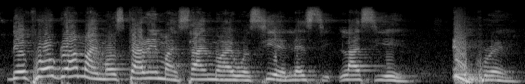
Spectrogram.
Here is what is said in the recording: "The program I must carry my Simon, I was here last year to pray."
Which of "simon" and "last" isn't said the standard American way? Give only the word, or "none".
simon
